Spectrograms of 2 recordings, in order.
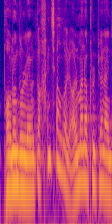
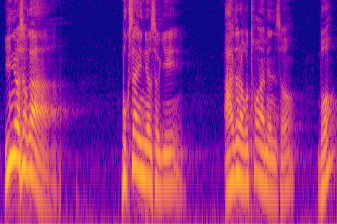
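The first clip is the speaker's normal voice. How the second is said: God scolding; 2 semitones higher, 4 dB louder than usual. Retold or imitated. God rebuking a pastor father for praying only as formality, stern scolding. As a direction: berate him like a stern God. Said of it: "막 책망을 하는 거예요".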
